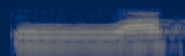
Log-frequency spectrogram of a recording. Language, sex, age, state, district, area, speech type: Hindi, female, 18-30, Madhya Pradesh, Hoshangabad, rural, conversation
